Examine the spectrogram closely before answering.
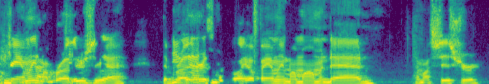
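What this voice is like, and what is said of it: Alabama-acquired Southern accent. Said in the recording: “We lived in Alabama. That's where I got stuck with this accent.”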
